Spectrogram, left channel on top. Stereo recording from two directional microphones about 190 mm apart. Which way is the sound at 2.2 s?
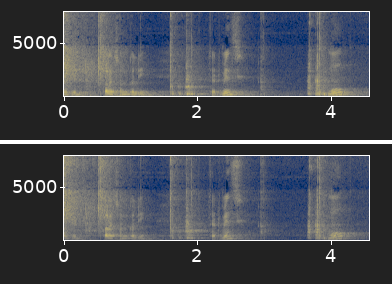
60° right (ahead or behind).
